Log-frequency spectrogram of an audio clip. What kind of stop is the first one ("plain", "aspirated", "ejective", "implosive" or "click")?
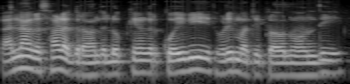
plain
